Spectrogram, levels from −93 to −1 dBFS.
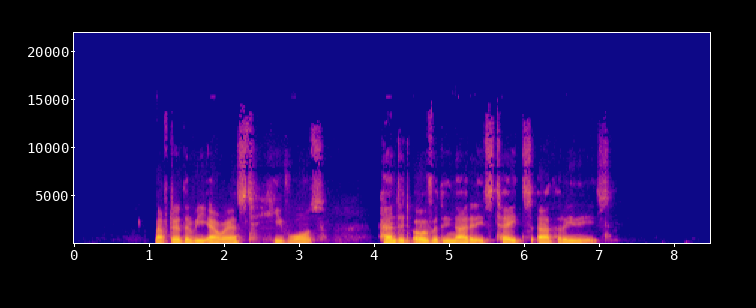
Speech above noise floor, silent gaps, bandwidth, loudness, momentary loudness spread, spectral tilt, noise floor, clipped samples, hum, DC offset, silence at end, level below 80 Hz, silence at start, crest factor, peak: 69 dB; none; 13 kHz; -19 LUFS; 11 LU; -7.5 dB/octave; -87 dBFS; under 0.1%; none; under 0.1%; 1.55 s; -68 dBFS; 1.1 s; 18 dB; -2 dBFS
